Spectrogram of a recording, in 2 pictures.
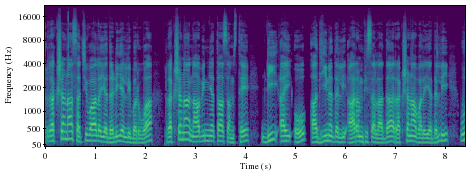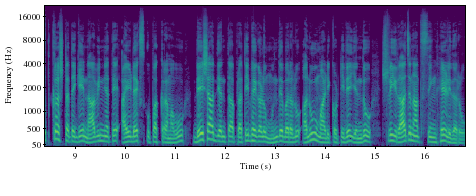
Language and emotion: Kannada, neutral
